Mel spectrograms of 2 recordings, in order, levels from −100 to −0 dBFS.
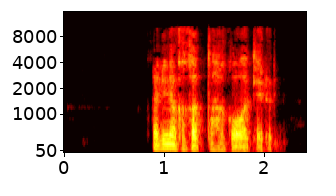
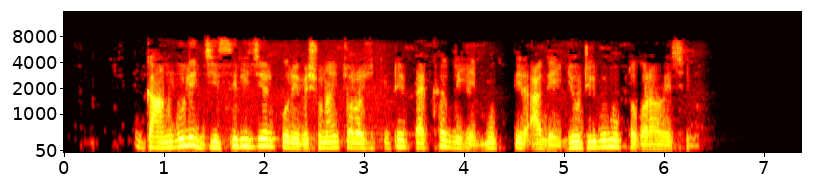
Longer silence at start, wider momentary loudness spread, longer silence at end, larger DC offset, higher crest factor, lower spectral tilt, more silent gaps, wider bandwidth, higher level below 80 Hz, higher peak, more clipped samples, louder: first, 0.9 s vs 0.7 s; first, 11 LU vs 8 LU; second, 0.35 s vs 1 s; neither; first, 24 dB vs 18 dB; about the same, -6 dB/octave vs -6 dB/octave; neither; first, 11 kHz vs 8 kHz; first, -52 dBFS vs -58 dBFS; about the same, -4 dBFS vs -2 dBFS; neither; second, -26 LUFS vs -18 LUFS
